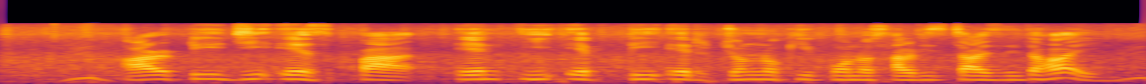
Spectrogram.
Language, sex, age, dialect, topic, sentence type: Bengali, male, 18-24, Northern/Varendri, banking, question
